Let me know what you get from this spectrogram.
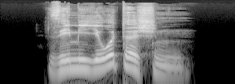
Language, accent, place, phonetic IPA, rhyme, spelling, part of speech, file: German, Germany, Berlin, [zeˈmi̯oːtɪʃn̩], -oːtɪʃn̩, semiotischen, adjective, De-semiotischen.ogg
- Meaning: inflection of semiotisch: 1. strong genitive masculine/neuter singular 2. weak/mixed genitive/dative all-gender singular 3. strong/weak/mixed accusative masculine singular 4. strong dative plural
